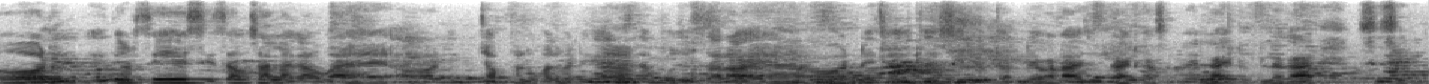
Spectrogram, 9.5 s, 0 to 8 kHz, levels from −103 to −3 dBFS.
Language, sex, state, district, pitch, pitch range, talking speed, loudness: Hindi, male, Bihar, Vaishali, 150 Hz, 135-165 Hz, 155 wpm, -18 LUFS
